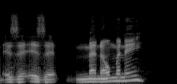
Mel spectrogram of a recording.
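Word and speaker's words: Menomonee: Um who's a bigger You have to help me on the pronunciation. Is it Is it Monomony? Monomin.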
